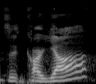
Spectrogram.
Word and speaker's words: Zechariah: Zechariah is the way you would say his name in Hebrew. Zechariah.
